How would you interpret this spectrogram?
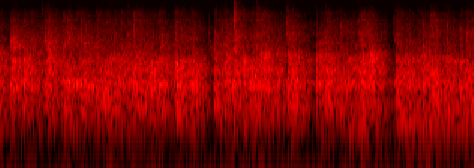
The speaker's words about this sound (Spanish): Y si tú le crees, dale un fuerte aplauso al Señor.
